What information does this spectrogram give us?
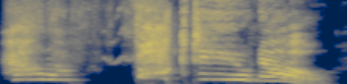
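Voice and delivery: high, drawn-out strained screech; enraged scream. Retold or imitated. Woman screaming at mother holding her baby, enraged screech. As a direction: screech it slowly, far above normal pitch. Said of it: "She would start screaming".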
